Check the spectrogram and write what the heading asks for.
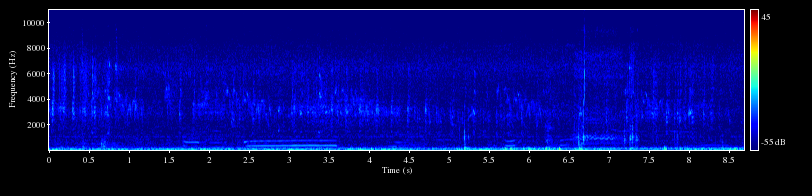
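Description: Quiet outdoor background with a low rumble and faint high chirps. A single faint, steady animal call lasting about a second comes about two and a half seconds in, and a sharp click sounds later on.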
